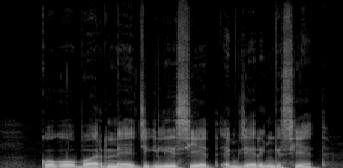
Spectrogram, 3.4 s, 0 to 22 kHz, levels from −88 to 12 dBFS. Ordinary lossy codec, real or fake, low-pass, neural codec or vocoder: none; real; none; none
